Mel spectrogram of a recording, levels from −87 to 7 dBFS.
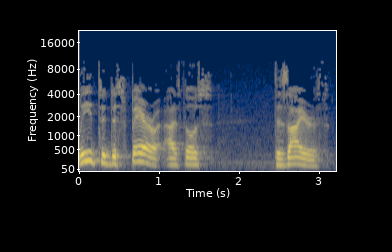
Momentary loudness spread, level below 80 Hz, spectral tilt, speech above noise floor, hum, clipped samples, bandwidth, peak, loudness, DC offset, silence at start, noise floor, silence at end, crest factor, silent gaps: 9 LU; -58 dBFS; -5.5 dB/octave; 34 dB; none; under 0.1%; 10 kHz; -2 dBFS; -16 LUFS; under 0.1%; 0 s; -49 dBFS; 0.2 s; 14 dB; none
